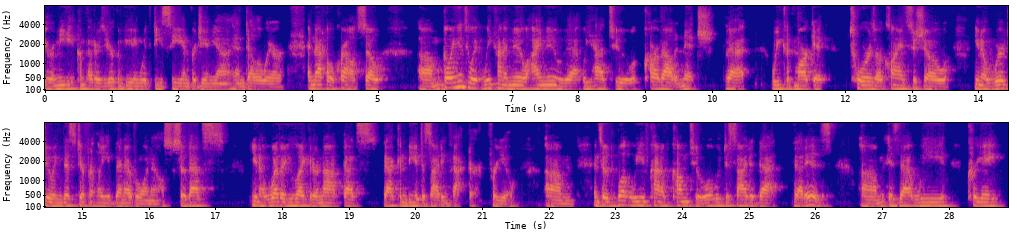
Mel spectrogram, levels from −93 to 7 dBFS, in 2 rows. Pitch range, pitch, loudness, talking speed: 115-135 Hz, 125 Hz, -27 LUFS, 190 wpm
